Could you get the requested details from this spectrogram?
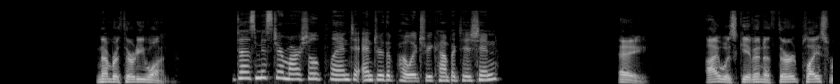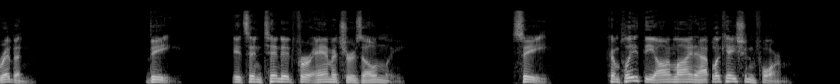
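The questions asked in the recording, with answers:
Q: Does Mr. Marshall plan to enter the poetry competition?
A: B: It's intended for amateurs only.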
